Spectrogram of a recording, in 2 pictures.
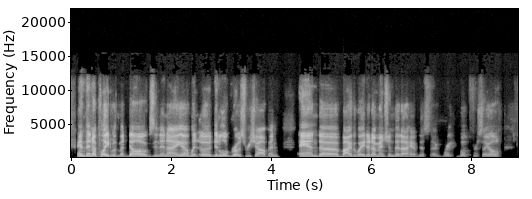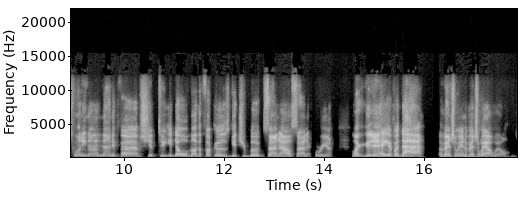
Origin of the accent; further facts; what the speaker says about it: Florida, United States; now in Louisville, United States; I was raised in Florida for the most of my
